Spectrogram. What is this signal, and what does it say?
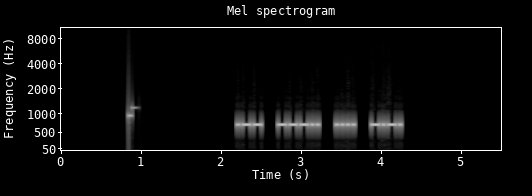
Morse code, heard as a keyed tone, about 34 wpm, spaced as for 25 wpm, 700 Hz. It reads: W8HC
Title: USA Call Signs - 4 Characters - 2x Character Spacing - 35wpm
